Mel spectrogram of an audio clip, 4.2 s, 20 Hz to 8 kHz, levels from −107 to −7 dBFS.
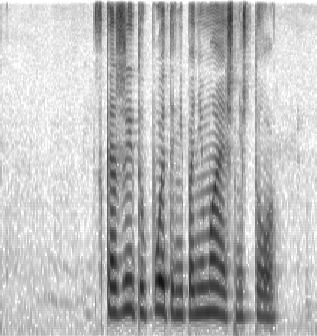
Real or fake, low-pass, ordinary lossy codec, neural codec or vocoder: real; none; none; none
